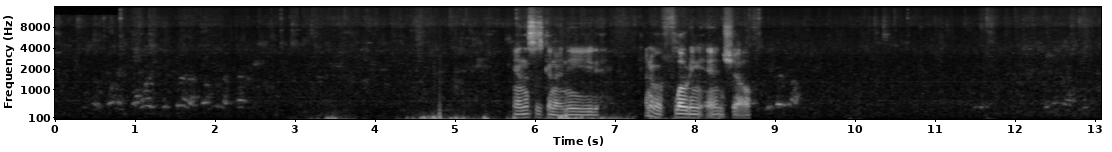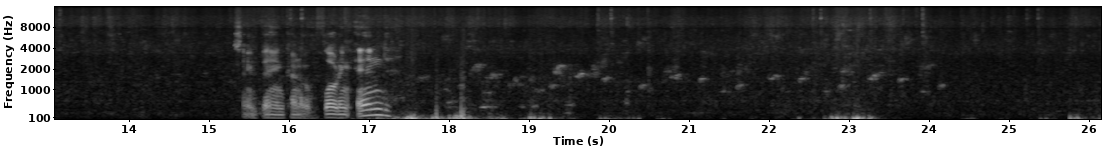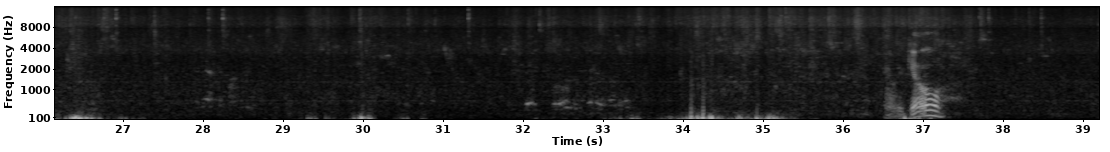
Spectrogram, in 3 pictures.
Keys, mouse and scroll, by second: 0.5 click, 2.8-5.7 drag, 8.6 click, 10.4 click, 16.0 click, 19.8 click, 22.0 space, 22.5 click, 23.2 click, 25.1 click, 26.7 click, 28.0 click, 29.9-31.3 drag, 37.6 right click, 38.2 click.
